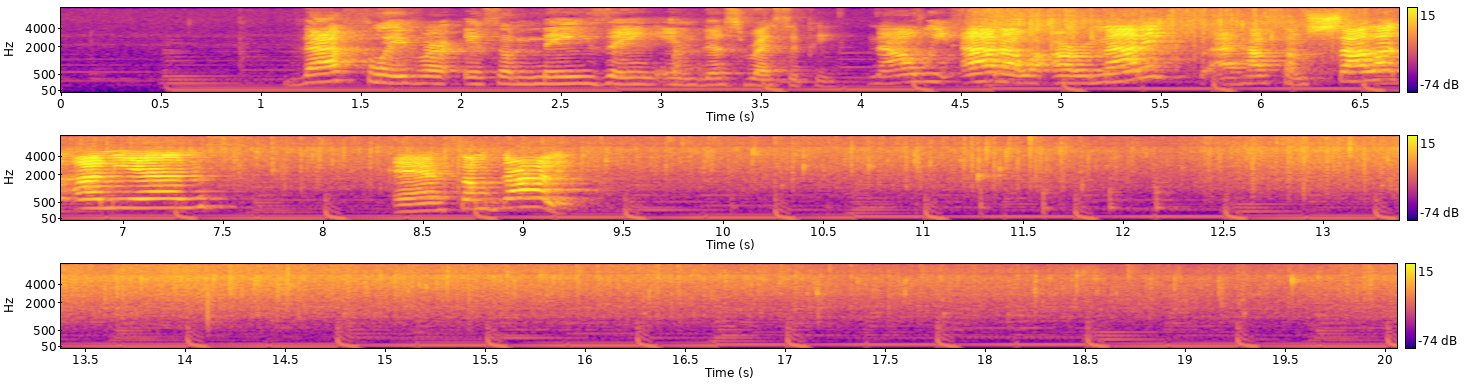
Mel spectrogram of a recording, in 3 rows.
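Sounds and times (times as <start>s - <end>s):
garlic sizzling in hot oil: 4.4s - 20.0s.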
